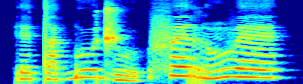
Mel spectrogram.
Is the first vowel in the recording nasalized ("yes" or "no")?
no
